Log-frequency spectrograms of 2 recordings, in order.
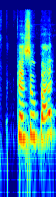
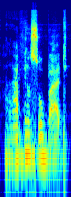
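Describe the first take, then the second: First: High, whiny mock sorrow for a stranger. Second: Said in the usual way. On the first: Friend whining over a dead stranger, mock sad high whine. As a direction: pitch it up like a fake mourner.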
